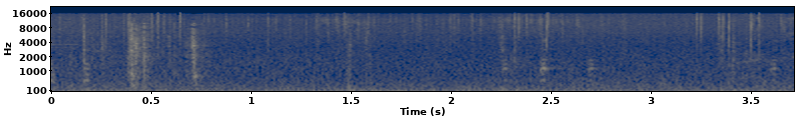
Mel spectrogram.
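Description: Chickens in the survival video game Subsistence cluck in short, scattered calls over a steady soft outdoor ambience, quiet and moderately distant, with no talking.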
